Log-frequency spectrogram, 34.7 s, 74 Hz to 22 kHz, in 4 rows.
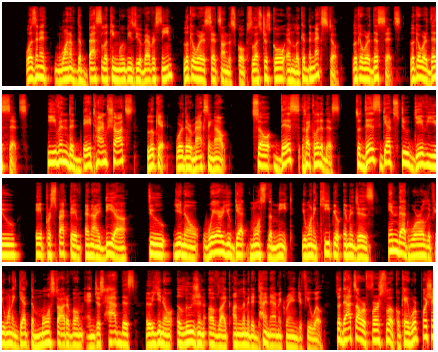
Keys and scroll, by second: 20.1 super+w, 22.9 super+w, 25.8 super+w, 31.1 super+w.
